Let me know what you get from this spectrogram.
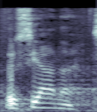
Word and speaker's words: Luciana: So he says, Luciana and I, how do you say that in Brazilian? In Portuguese? Luciana? – Luciana. – See, it sounds so much better.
